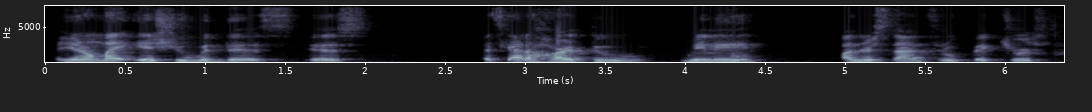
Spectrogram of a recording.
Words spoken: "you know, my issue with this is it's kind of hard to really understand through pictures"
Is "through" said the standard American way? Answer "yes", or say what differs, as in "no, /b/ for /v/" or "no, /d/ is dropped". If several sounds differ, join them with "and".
yes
